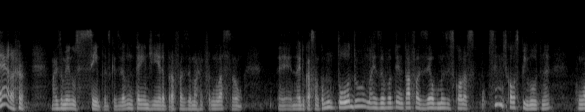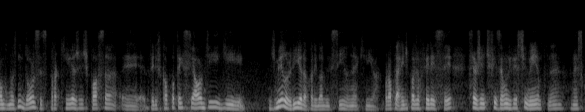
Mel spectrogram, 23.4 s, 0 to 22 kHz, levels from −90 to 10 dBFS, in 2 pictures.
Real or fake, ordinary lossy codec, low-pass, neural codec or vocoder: fake; Opus, 24 kbps; 7.2 kHz; codec, 16 kHz in and 24 kHz out, 0.9 kbps, LongCat-Audio-Codec, four codebook decoder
